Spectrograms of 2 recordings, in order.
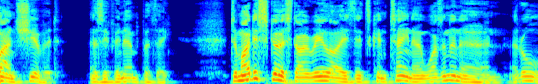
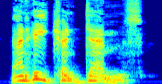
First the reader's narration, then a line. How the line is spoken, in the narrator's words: I bellowed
